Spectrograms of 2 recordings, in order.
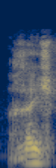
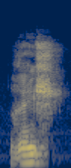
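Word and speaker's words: רֵישׁ: Resh most of the time is pronounced back of the throat. Almost like you're gargling salt water, you get a sore throat. Resh, resh.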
